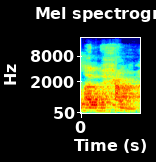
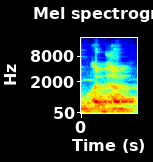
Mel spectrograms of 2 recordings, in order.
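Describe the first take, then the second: First: The h is a strong, throaty sound. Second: The h is a light, plain breath. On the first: The word then refers to praise. The speaker calls it right. "Tapi harus alham, hak" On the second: The word then refers to worry and distress. The speaker calls it wrong. "Nah, itu alham"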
